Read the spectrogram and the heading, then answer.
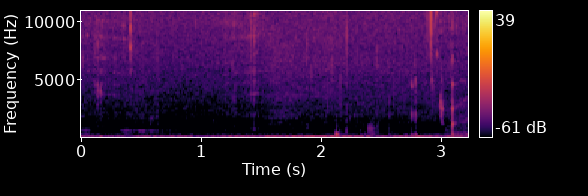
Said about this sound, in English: I'm just going to have a quick sip of liquid patience to really digest the stupidity on display there.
